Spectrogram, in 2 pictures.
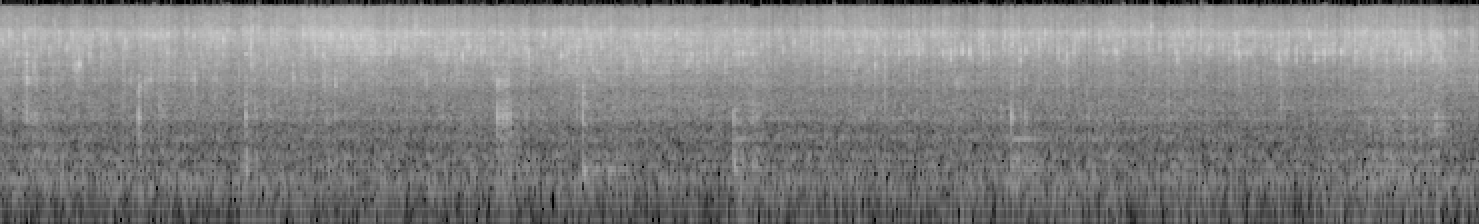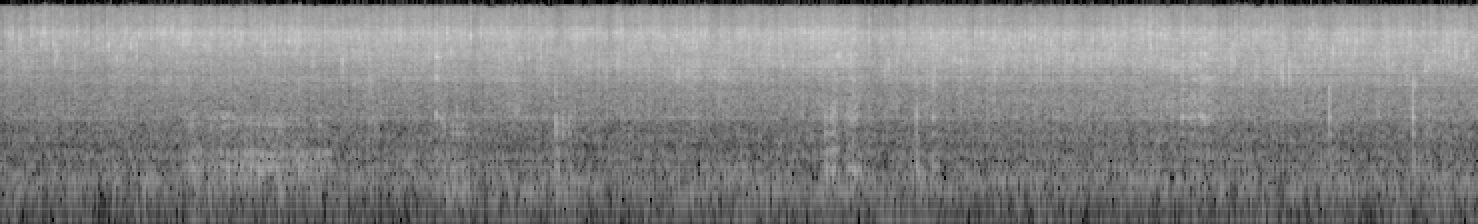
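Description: Beef chapli kababs shallow-frying in oil on a flat griddle: a steady sizzle, with a few light scrapes and knocks of a spatula against the pan as the patties are turned.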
